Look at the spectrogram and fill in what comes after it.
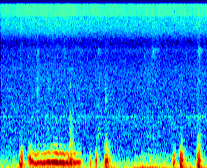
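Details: Domestic cat snoring indoors: low rumbling breaths with a sustained voiced tone of about a second, then short irregular snorts and snuffles spaced a few tenths of a second apart in a quiet room.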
